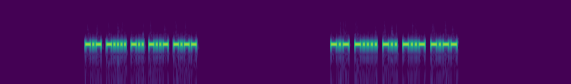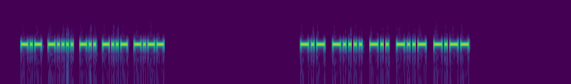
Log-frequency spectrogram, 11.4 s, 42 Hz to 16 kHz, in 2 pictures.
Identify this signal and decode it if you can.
Morse code, heard as a keyed tone, about 64 wpm, 700 Hz. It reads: K6DXY K6DXY K6DXY K6DXY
